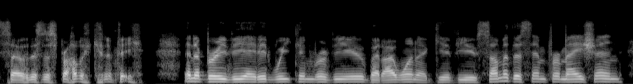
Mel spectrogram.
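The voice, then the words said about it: Hoarse, strained voice. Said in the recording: “You can probably hear I'm already losing my voice,”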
